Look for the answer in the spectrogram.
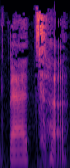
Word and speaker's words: better: 这个 better B-E-T-T-E-R 有人会念 better 或者是 better OK，因为呢这个是美式的发音的一个潜规则，如果呢 T 呢碰到夹在两个元音之间呢会有浊化的现象，好像是介于 T 跟 D 的声音，所以你要听得懂 better 那当然很多人会把这个 T 读得很脆，会念 better，这个也是没有关系的。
